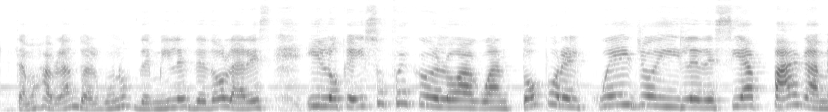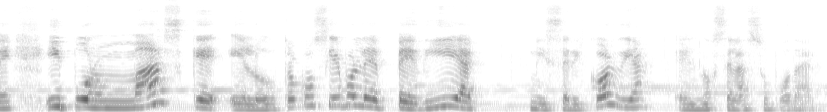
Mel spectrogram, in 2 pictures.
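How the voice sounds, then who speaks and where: A woman's voice: fairly high pitch, expressive, moderate pace, faint music behind. Spanish-speaking woman teaching the Bible. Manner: reads scripture aloud and explains it, rising and louder at key verses.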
